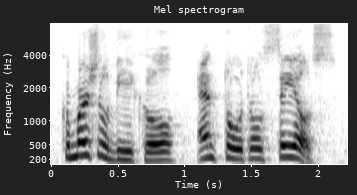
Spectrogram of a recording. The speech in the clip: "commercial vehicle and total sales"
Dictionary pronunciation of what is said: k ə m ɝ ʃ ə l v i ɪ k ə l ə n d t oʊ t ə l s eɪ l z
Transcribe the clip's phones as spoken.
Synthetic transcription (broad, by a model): k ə m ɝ ʃ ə l v i ɪ k ə l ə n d t oʊ t ə l s eɪ l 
